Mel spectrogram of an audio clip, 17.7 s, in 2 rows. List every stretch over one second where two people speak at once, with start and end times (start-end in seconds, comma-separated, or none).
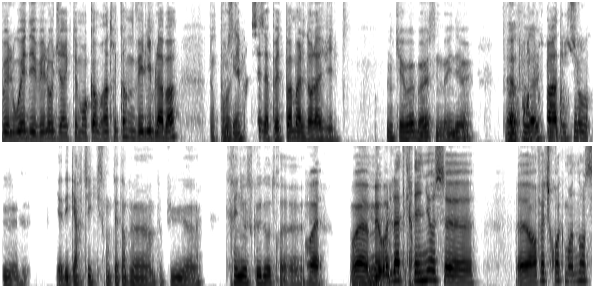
7.6-8.8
